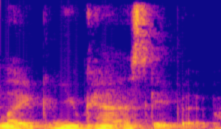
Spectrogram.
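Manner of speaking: normal talking voice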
